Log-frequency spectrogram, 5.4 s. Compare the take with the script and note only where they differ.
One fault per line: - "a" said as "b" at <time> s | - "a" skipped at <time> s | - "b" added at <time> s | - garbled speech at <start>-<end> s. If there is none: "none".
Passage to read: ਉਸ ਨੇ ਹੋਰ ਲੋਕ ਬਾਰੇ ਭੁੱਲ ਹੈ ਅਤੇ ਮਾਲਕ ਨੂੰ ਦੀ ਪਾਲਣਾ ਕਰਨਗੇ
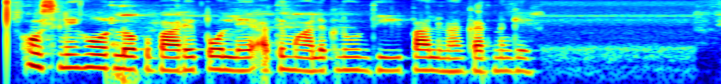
none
